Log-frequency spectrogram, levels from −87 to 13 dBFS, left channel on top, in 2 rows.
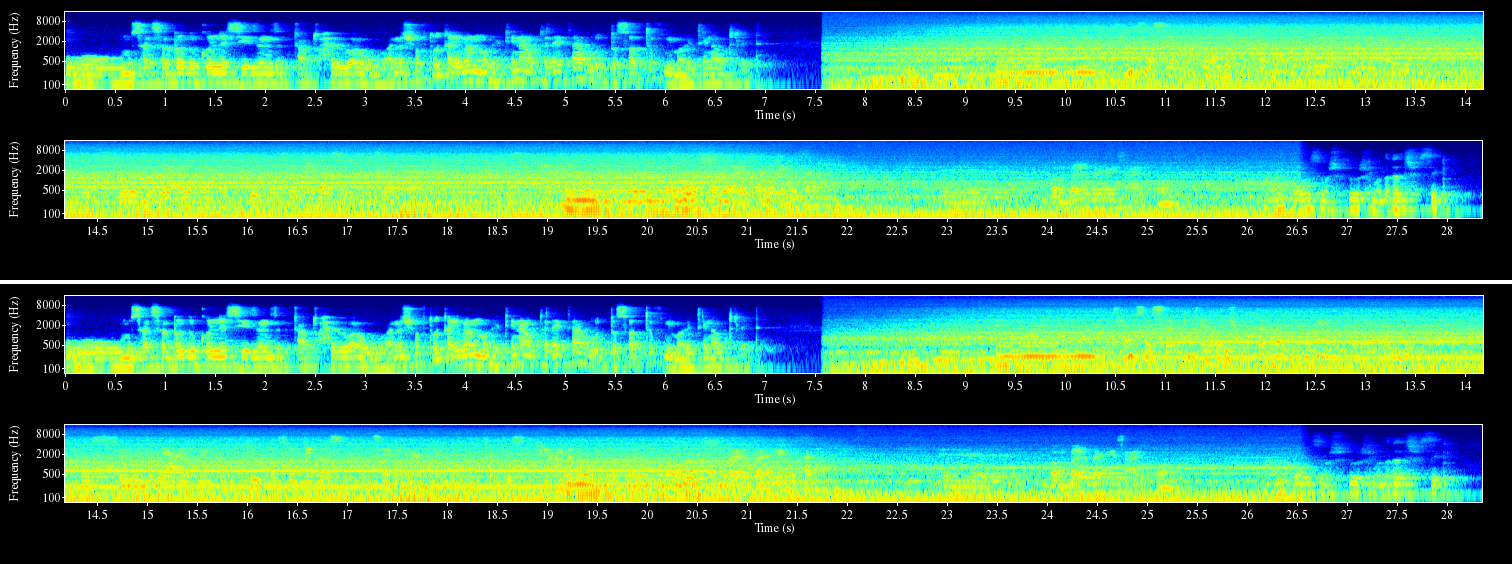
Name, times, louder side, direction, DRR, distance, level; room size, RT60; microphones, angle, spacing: voice 1, 0.0-6.8 9.3-13.5 14.2-21.8 22.9-25.2, right 1 dB, 30° right, 4 dB, 0.7 m, -26 dB
sound 1, 7.6-26.5, equal, 40° left, 1.5 m, -22 dB
voice 2, 19.2-21.5 26.1-28.0, left 3 dB, 65° left, 1 dB, 0.6 m, -23 dB
11.0 x 3.7 x 2.4 m, 0.78 s
head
